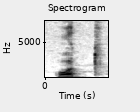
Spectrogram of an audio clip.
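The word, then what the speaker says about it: 옷: Yung initial nito is silent in G plus yung vowel na O.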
